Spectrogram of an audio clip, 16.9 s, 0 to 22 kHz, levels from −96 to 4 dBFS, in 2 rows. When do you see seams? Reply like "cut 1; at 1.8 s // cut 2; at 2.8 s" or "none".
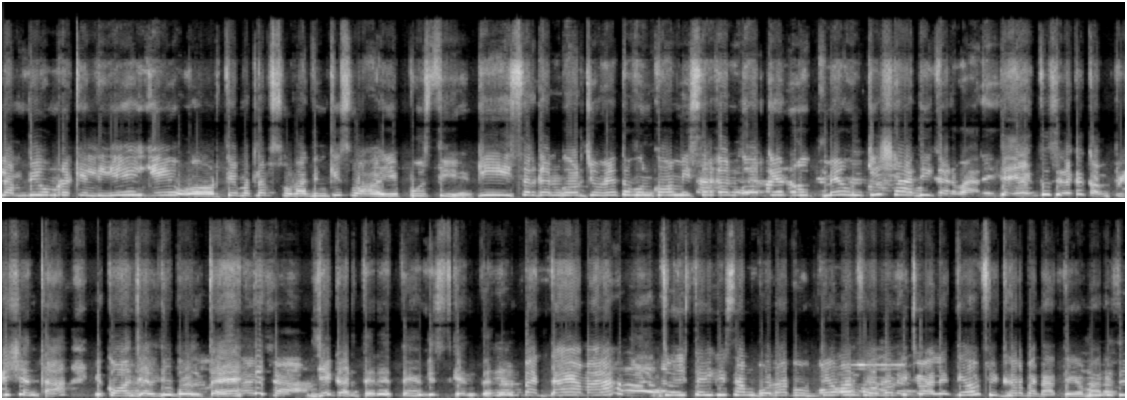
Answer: cut 1; at 3.5 s // cut 2; at 7.5 s // cut 3; at 12.3 s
